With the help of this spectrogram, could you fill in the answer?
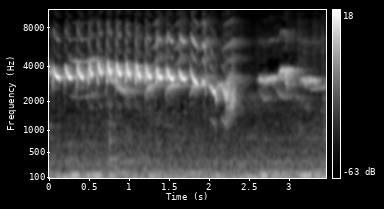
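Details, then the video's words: Black-naped oriole in full song: a rapid run of about fourteen high, clipped notes at an even pace, sliding into a brief harsh buzzy slur, then a thin sustained whistle. "wambi gacor"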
